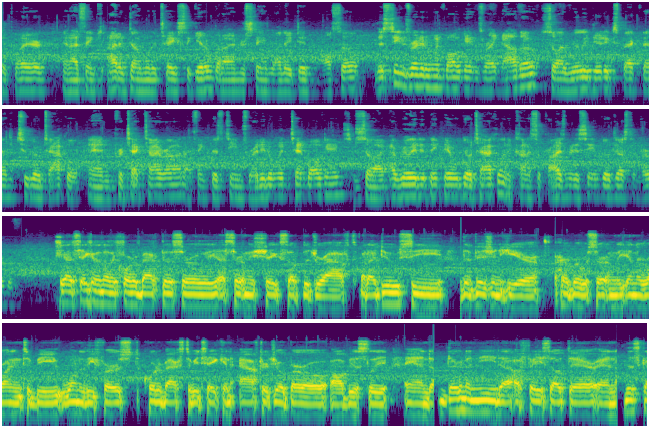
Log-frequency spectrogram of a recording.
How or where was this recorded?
busy venue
